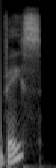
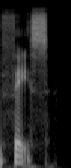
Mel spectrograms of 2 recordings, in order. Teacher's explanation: And that vibration, that buzz is the only thing that's different between the V in vase and the F in face. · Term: voicing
